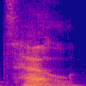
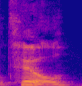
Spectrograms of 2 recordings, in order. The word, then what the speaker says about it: tell: you for the question listen to the difference between the I and the E it's very very small he will tell Will Tell it's not will till no will tell I guess they have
